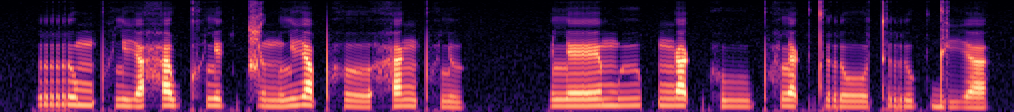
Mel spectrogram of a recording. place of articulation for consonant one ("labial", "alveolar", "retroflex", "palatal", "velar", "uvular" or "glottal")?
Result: alveolar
